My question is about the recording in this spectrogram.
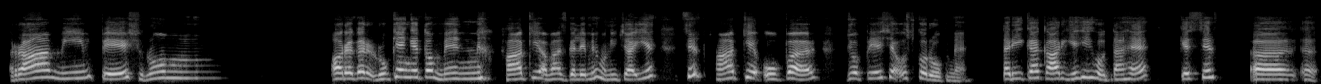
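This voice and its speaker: High-voiced woman teaching tajweed. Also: no room sound. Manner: patient, explains step by step, asks and answers her own questions. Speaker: Quran recitation teacher. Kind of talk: tajweed lesson with recited examples.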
